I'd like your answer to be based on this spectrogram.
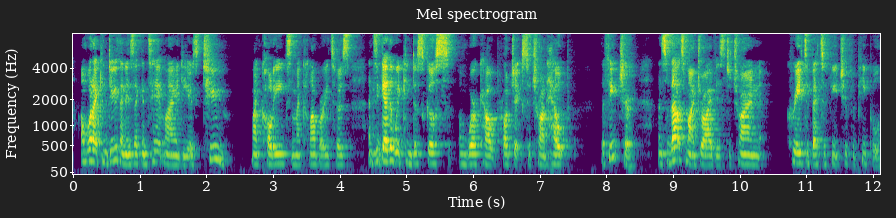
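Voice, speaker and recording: A woman with a low, grounded voice talks steadily about her research. Her manner is earnest and explanatory, like a prepared piece to camera. The sound is roomy, with a clear echo around her. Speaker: chemistry research fellow. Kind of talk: scripted talk to camera.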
